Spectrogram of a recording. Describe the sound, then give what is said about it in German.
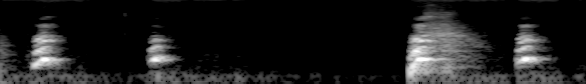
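A dreaming dog gives four soft, muffled little barks, two early and two later in quick succession, with short whimpering tones. The sounds are faint, with no talking. “Ja, falls sich jemand wundert, wo die Geräusche herkommen, mein Hund hat gerade einen Traum.”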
